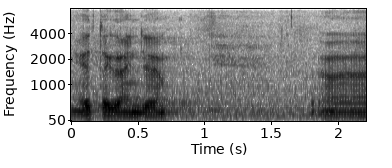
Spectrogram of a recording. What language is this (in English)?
Estonian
